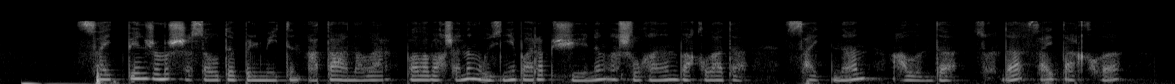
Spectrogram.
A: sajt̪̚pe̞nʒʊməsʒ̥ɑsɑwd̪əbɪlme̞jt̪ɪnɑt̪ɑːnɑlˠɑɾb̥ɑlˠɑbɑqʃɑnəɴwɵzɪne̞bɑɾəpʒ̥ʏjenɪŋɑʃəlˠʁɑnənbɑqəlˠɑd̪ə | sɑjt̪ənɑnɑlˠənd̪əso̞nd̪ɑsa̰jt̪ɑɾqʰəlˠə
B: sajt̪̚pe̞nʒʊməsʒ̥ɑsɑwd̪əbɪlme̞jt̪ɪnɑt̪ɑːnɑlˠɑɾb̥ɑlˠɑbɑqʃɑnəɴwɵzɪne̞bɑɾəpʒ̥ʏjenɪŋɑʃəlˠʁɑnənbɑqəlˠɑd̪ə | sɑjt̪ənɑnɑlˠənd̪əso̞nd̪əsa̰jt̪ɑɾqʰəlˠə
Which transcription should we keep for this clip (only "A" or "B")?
A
